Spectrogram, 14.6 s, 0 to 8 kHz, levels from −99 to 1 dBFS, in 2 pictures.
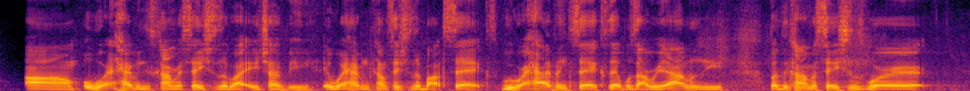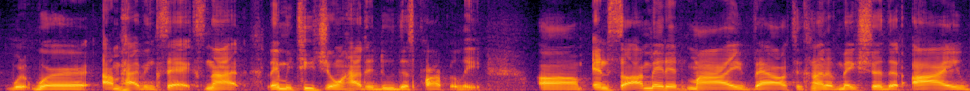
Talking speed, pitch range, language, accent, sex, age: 245 wpm, 100-120 Hz, English, American, male, 20-39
